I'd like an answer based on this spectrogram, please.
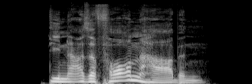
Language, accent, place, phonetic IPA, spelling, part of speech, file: German, Germany, Berlin, [diː ˈnaːzə fɔʁn ˈhaːbn̩], die Nase vorn haben, verb, De-die Nase vorn haben.ogg
- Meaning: to have the advantage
